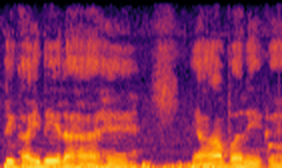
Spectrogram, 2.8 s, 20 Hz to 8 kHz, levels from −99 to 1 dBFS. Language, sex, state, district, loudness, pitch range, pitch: Hindi, male, Haryana, Charkhi Dadri, -14 LUFS, 120-135 Hz, 125 Hz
